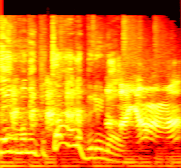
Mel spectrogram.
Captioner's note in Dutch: bruno lacht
